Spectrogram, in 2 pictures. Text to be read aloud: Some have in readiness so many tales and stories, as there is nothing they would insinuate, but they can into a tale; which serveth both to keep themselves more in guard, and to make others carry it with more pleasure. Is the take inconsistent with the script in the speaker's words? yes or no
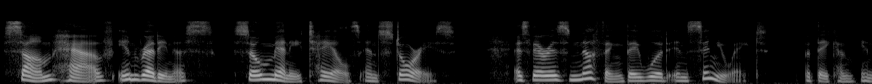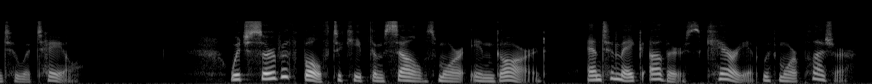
no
